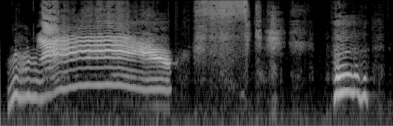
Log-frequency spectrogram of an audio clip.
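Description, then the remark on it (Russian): A cat lets out a long, drawn-out meow, followed by a breathy, hissing rush of noise and then a shorter second meow. “Кошка, это ты?”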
